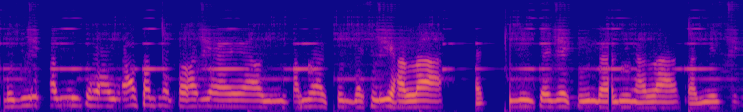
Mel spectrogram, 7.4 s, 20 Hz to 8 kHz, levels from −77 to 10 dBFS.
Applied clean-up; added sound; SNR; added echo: neural mask model RNNoise.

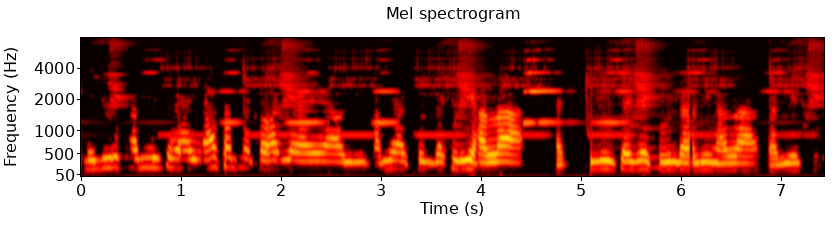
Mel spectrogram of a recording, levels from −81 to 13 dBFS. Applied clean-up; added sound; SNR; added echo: classical method spectral subtraction.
